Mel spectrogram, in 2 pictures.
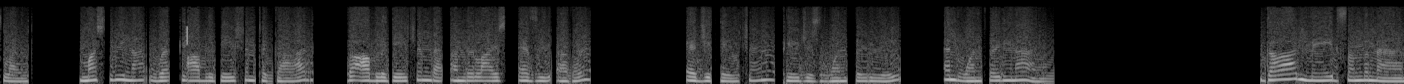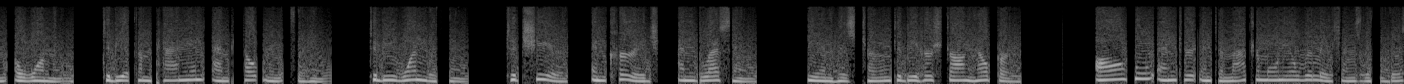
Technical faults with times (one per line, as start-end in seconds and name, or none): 0.00-28.08 low bit depth without dither
1.84-1.88 damaged data in a compressed stream
27.90-27.95 damaged data in a compressed stream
